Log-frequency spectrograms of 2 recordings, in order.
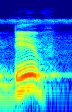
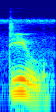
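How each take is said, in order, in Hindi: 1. शब्द 'v' ध्वनि पर खत्म होता है। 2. शब्द 'yoo' ध्वनि पर खत्म होता है। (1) "ये गलत प्रोनाउंसिएशन होगा" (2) "सही प्रोनाउंसिएशन होगा इस तरीके से"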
